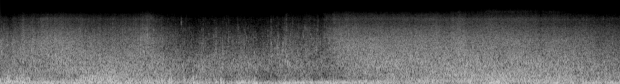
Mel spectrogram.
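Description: Surf breaking and washing around the legs in shallow water, in two swells: one in the first second and a half and another from about three to five and a half seconds in. Wind buffets the microphone in a steady low rumble.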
